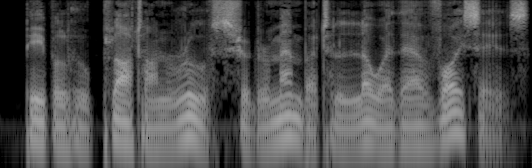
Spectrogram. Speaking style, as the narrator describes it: he muttered

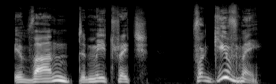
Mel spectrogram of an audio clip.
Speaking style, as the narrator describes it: he cried

